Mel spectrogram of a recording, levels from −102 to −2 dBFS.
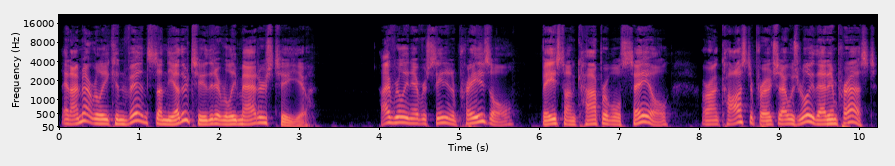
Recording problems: none

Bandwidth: 15 kHz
